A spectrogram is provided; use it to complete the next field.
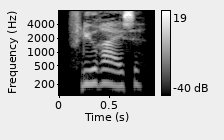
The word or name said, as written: flyrejse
